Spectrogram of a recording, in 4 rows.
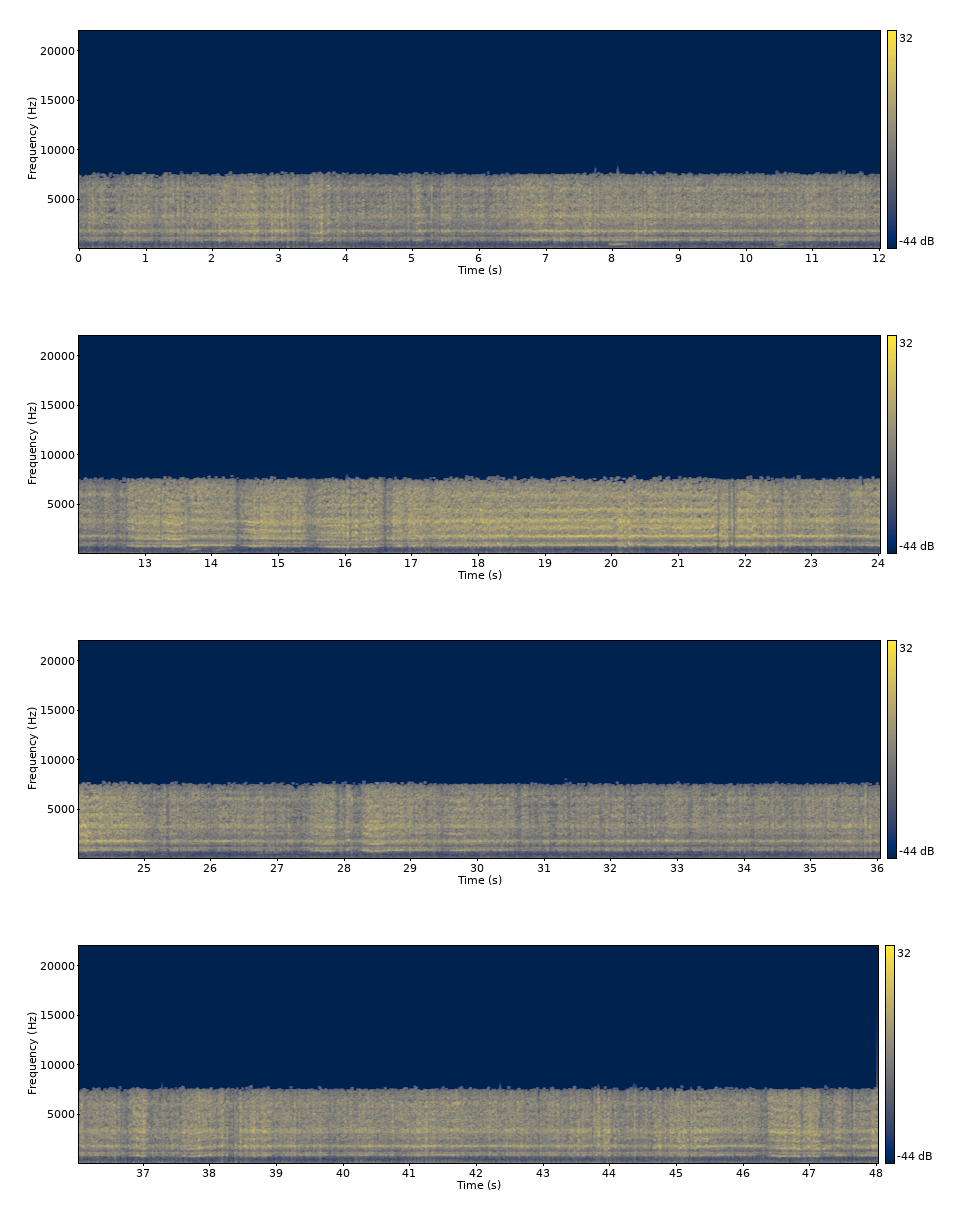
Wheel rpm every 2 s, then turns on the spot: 230, 230, 230, 230, 230, 230, 220, 210, 200, 210, 210, 230, 230, 230, 230, 230, 230, 240, 220, 230, 230, 230, 230, 220.
none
